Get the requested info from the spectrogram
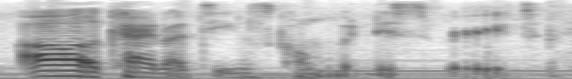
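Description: A woman's voice: lowish voice, steady tone, moderate pace. A woman with a Jamaican accent giving an earnest, rambling devotional talk, full of fillers and restarts. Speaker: devotional speaker. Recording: dull lo-fi recording with music behind.

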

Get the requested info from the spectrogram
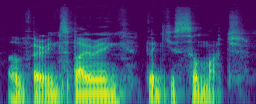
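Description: A man's voice: deep voice, completely flat delivery, fast talker, gravelly, warm tone, breathy edge, dry recording, studio quality. A young man from Switzerland, a podcast guest giving earnest opinions and stressing words like "absolutely". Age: young adult. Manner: emphatic, repeats "absolutely".

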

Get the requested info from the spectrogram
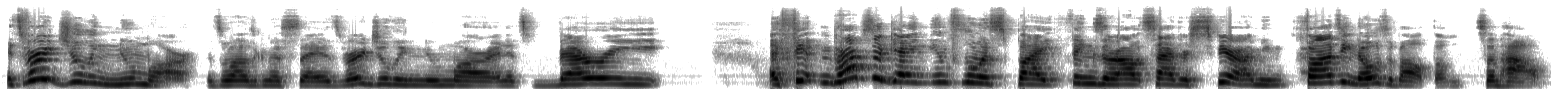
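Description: Woman cohost on a podcast, lively up and down voice, says yeah a lot. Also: a little high, normal speed. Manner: lots of affirming "yeah"s. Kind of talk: casual chat.

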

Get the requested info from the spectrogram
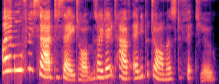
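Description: Cruel, swooping, high-pitched hospital matron. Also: female voice, huge pitch swings, moderate pace, vocal fry, full character voice. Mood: smug, snapping. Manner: theatrically scornful, sarcastic, snapping. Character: cruel, sneering hospital matron, mocking and bossy.

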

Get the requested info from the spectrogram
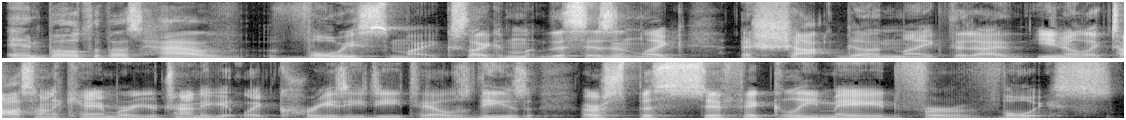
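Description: A man with a very low voice talks casually as a podcast co-host, rambling and leaning heavily on "like". He sits close to a voice mic clamped a couple inches from his mouth in an apartment, so the sound is near and intimate. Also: lively intonation, normal speed, few pauses, a bit bright. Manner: rambling, heavy use of "like".

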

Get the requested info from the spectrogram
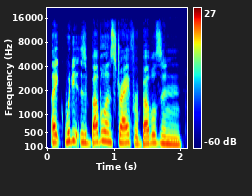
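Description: A woman's voice: a little high, racing, darkish tone, no room sound, clean studio sound. Upbeat middle-aged woman hosting a podcast. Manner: upbeat, encouraging, chatty. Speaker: podcast host.

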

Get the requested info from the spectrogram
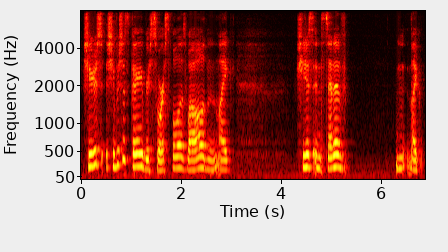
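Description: A woman co-hosting a podcast in casual chat, hoarse from a long cough and talking with many fillers and restarts. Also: medium pitch, a little slow. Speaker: podcast co-host.

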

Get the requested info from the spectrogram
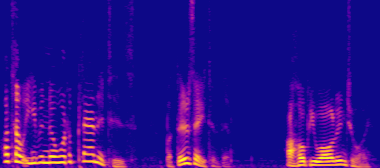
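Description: A woman's voice: fairly low pitch, huge pitch swings, a little fast, darkish tone, pitched above the performer's own voice. A woman voicing a naive, greedy male kitty cat who is obsessed with eating fish. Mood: proud. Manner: eager, wide-eyed and fish-obsessed.

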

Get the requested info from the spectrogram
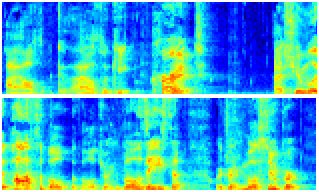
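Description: Emphatic man with a lively voice. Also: a little high, fairly quick. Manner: emphatic, insistent opinions. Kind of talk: casual chat about anime.

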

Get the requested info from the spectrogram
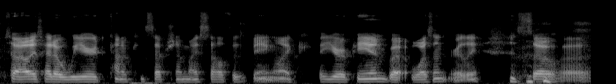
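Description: Midwest guy in his twenties or so, gravelly creaky voice, bright, lots of ums and restarts. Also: mid-range voice, little pitch movement, a little fast, low-quality recording. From Midwest of the United States. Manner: thoughtful, rambling with many ums and restarts. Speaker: interview guest, translator. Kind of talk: casual conversational interview. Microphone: remote call from home.

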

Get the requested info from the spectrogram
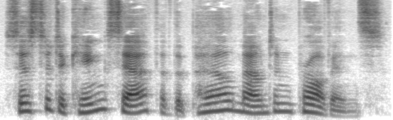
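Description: Man acting a young princess, raised pitch, impatient, earnest, emphatic, fantasy audiobook character. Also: very animated, normal speed, darkish tone, husky, full character voice. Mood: brisk. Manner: exasperated, emphatic.

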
